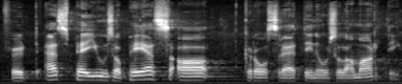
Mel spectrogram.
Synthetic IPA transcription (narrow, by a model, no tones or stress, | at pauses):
fœt̪ɛspeːuːsopʰeːɛsɑː | ɡ̥ɾoːsɾɛt̪inuɾsulɑmɑɾt̪ɪ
